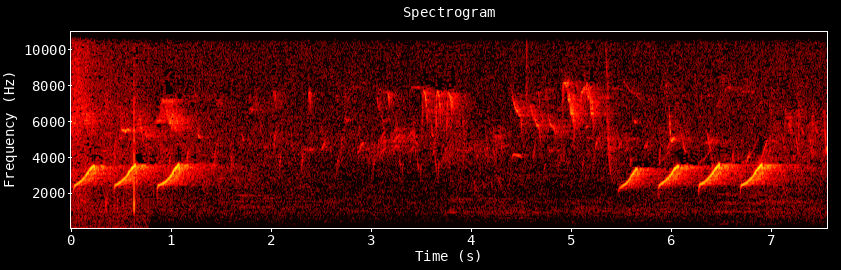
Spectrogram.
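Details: In winter woods at Lage Vuursche, a displaying Eurasian Nuthatch gives short bursts of three or four quick, rising whistles, about three per second, over a soft woodland hiss.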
